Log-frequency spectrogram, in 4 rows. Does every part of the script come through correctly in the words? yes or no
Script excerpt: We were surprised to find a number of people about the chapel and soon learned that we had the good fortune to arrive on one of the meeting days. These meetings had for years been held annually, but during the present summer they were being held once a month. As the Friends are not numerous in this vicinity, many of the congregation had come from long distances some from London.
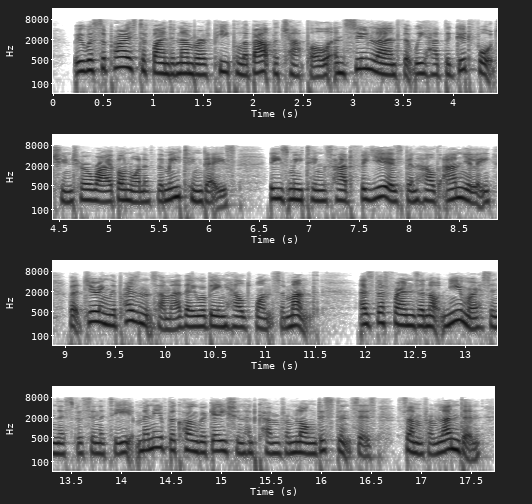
yes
